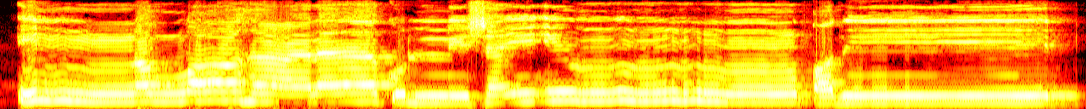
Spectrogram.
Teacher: ان کے نون میں غنہ کریں گے، اس لیے کہ نون پر تشدید ہے اور نون پر تشدید ہوتی ہے تو نون میں غنہ کر کے پڑھتے ہیں، اور اللہ کے لام کو منہ بھر کے پڑھیں گے، پر کر کے پڑھیں گے، اس لیے کہ اللہ کے لام سے پہلے زبر ہے۔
